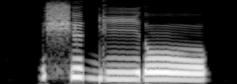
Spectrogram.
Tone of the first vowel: high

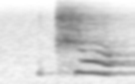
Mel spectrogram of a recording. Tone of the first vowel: falling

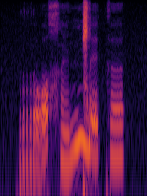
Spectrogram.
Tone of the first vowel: rising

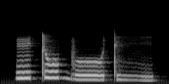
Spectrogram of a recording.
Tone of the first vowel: high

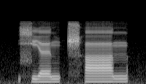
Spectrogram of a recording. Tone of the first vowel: high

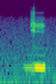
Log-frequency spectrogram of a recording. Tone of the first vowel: high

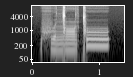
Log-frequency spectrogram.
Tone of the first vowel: low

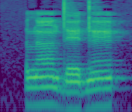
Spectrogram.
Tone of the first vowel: high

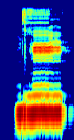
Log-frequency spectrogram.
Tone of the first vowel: high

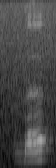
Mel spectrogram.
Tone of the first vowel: rising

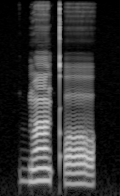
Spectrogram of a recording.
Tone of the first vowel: high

